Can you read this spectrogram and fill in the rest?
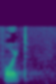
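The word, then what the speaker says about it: Feucht: It looks like Fout, but it's pronounced Foyt.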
